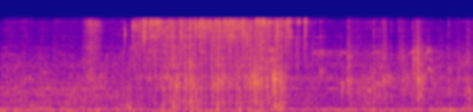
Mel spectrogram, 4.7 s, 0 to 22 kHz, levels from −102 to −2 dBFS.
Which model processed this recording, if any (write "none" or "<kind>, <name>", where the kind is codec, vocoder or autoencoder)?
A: codec, HILCodec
